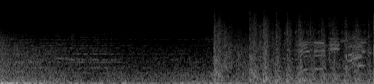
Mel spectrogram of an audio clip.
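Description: Howitzer artillery in Company of Heroes 2 pounds away during a 1v1 battle, with a rumbling war-game backdrop giving way to a dense run of heavy, rapid blasts in the second half.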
